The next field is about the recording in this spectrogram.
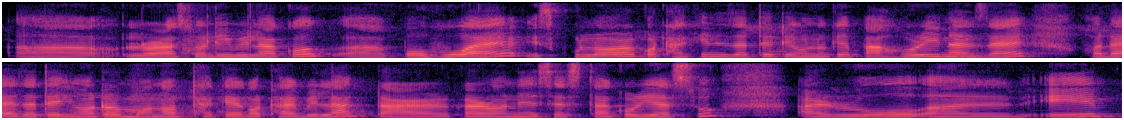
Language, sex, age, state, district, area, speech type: Assamese, female, 18-30, Assam, Lakhimpur, rural, spontaneous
